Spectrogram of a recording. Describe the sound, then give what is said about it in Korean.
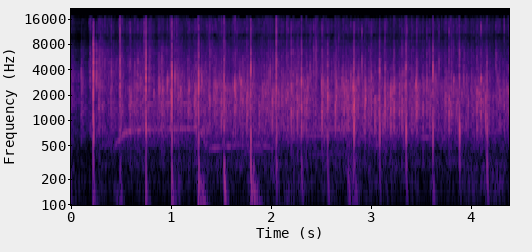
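An audience at a religious gathering breaks into applause for the young adults attending, a dense wash of many hands clapping steadily with sharper individual claps popping through, holding a fairly even loudness throughout. “이렇게 귀한 집회를 너무 다급하게 열어서 휴가도 못 내고 매매 왔다 갔다 하는 우리 매매 왔다 가는 청년들한테 박수 좀.”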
